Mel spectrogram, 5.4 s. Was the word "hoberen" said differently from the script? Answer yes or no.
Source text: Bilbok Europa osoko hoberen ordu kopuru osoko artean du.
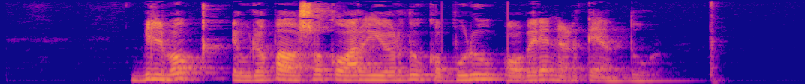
yes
